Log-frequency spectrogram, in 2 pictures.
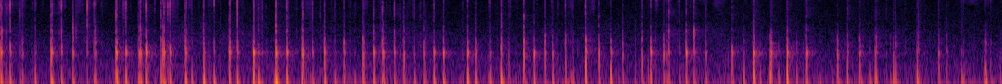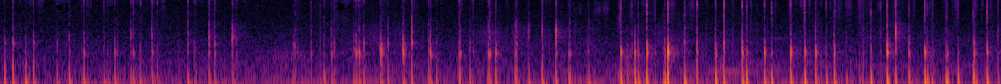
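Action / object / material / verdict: tap / smartphone with glass back and steel frame / glass / none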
